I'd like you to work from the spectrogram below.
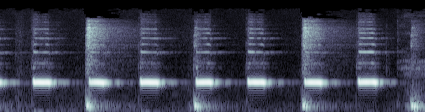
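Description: Recorder playing a held C note, tongued in eight short, evenly spaced attacks with a steady pitch and crisp breathy onsets, close and clear with no talking.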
